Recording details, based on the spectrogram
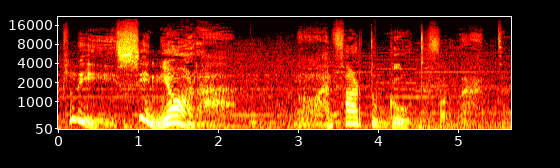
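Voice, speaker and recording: Sly, wildly swooping jester. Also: male voice, mid-range voice, wildly swooping pitch, creaky, over music, heavily acted. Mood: sly, teasing. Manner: teasing, drawn-out, swooping delivery. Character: sly, theatrical jester spirit, teasing and courtly.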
